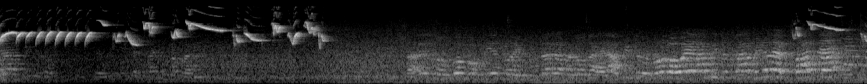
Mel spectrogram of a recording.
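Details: Yellow-fronted canary mule, a hybrid finch, opens with a fast trill of even high notes, then varied sweeping chirps. Softer, lower warbling sounds follow in the background during the second half.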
